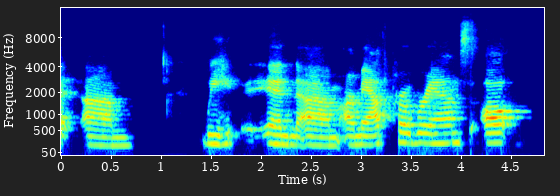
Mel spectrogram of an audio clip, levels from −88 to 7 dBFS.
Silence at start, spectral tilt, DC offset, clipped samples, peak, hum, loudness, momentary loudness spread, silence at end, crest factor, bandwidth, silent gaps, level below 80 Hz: 0 s; -4.5 dB/octave; under 0.1%; under 0.1%; -8 dBFS; none; -24 LUFS; 11 LU; 0.15 s; 18 dB; 12 kHz; 0.89-1.01 s, 1.33-1.38 s; -70 dBFS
